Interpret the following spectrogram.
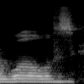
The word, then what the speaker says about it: wolves: And then when you want to just say moves or wolves by itself, what I would do is first say moves it, then get more quiet on the it, moves it, and then think the it in your mind so your mouth will still do what it's been doing, moves, and just think it, and you might find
